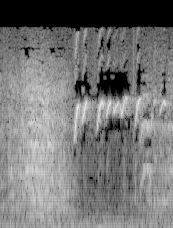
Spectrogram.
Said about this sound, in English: What's the matter with you? What are you whistling for? Huh? Nothing. Can't a fellow whistle?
